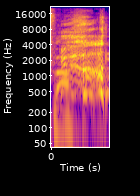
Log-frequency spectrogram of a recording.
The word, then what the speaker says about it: Vas: It's Vas.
